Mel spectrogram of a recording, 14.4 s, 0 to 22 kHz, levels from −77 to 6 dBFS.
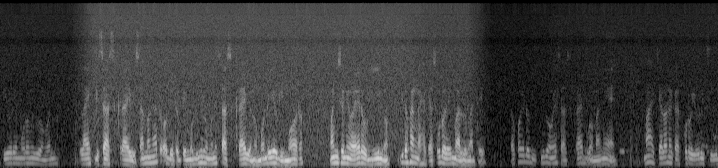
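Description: Throughout, low bit depth with dither leaves a constant, even hiss, loud relative to the speech. It fits about 5-bit quantisation. There is no grating distortion. From 7.91 to 8.75 s, automatic gain falling pulls the level down by about 4 dB. Speech and background sink together. From 10.52 to 11.82 s, automatic gain rising follows a drop of about 15 dB at the microphone. It restores about 4 dB, so speech and background swell together.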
